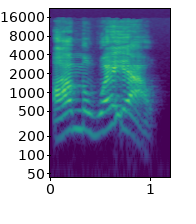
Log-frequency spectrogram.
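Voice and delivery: usual speaking voice

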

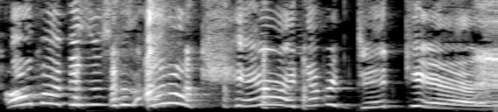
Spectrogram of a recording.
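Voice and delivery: loud, high, through real laughter; shrieky, unrepentant laughing outburst; laughing admission. Real, not acted. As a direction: own up to it, cracking up. Teased about oversharing, both laughing.

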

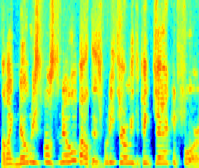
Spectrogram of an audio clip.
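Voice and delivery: high, indignant outburst; outraged. Retold or imitated. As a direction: protest the unfair punishment. Outraged at getting the jacket.

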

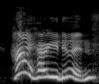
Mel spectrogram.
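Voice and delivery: high, loud perky service greeting; bright cashier hello at the counter; customer service voice. Shown as a demonstration. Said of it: "Like, that's mine".

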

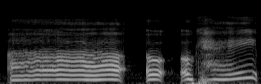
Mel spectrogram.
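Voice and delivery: drawn-out, unsure okay, imitated; slow, stalling reply, played for effect; retold wary hesitation. Adult recalling being befriended online, acting out wary hesitation. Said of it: "I was like".

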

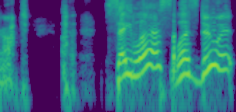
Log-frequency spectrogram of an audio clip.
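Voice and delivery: high, loud eager yelp with a laugh; eager yes. Retold or imitated. Answering his wife's movie offer, high and eager. Eager reply to wife, quoted.

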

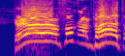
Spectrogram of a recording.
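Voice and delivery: high, loud imitated bellow. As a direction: roar it, running into garbled ranting. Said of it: "he got even more roary".

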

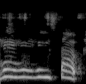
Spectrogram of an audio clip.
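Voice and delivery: high-pitched, repeated plea to stop; ineffectual pleading. Retold or imitated. Bystander trying to break up a fight, ineffectual pleading. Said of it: "takes a minute to pull people off".

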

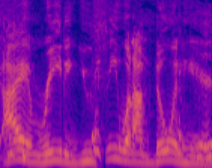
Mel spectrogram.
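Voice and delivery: normal talking voice

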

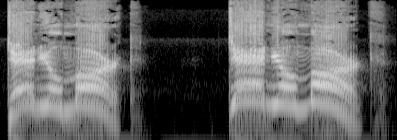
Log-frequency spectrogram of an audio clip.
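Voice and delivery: loud, high, drawn-out full-name holler; slow shouted summons, playfully exaggerated; mock parent yelling. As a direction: stretch the name out like a scolding parent.

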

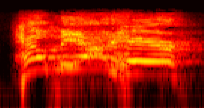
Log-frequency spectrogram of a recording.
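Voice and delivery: very high, drawn-out cry for help; comic exasperated shout. Acted. Host stuck pronouncing a town name, exasperated shout. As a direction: holler it in mock desperation.

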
